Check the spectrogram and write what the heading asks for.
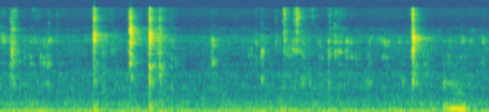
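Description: Eating close to the microphone: chewing, with a few sharp clicks of a metal fork against a plate. A short low hum of the voice near the end.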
